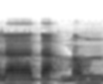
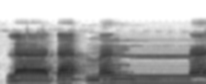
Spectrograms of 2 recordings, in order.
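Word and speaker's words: لَا تَأْمَنَّا: Kalau dilambatkan itu begini. La ta'manna. Jadi man ditahan, dimonyongkan manna. Bukan juga la ta'maun. Nah semuanya bukan ya. Tahan dulu baru monyongkan. La ta'manna.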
